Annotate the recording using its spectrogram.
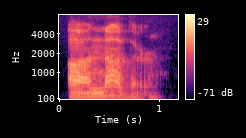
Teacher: In the symbols, what we'll see is that we add that the stress is in almost the same place, except that we have an N in our syllable. So now the stressed syllable is na, and we have, here's our unstressed schwa before the other.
